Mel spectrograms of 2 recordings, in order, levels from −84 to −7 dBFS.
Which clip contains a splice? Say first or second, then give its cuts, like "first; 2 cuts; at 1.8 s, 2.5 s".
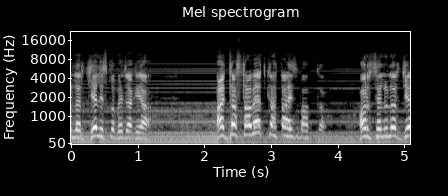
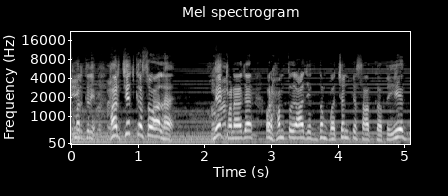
second; 1 cut; at 2.3 s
